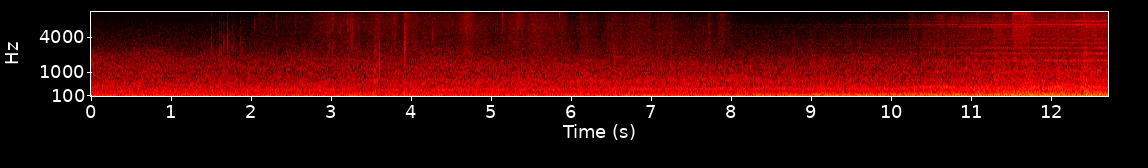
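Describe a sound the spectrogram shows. Strong wind blows steadily in a snowstorm, growing louder toward the end.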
